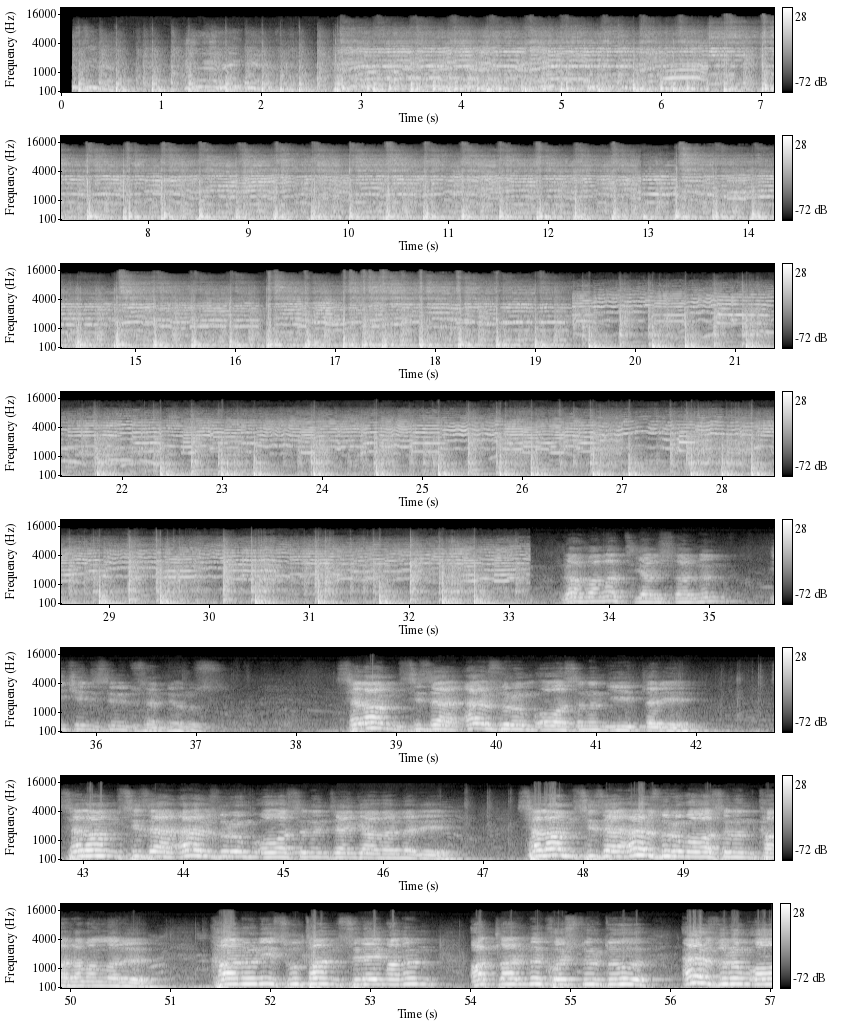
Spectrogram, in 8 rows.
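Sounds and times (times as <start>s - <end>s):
davul drums beating: 0.1s - 33.2s, 47.4s - 50.1s, 51.3s - 57.0s
shrill zurnas playing melody: 2.7s - 33.3s.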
